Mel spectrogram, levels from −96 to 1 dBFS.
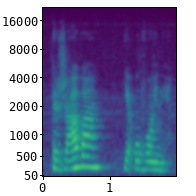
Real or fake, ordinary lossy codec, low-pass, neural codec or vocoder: real; none; 19.8 kHz; none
